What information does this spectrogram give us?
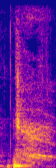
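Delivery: high, breathless whimpering laugh; a shaky laugh that half turns to a cry; nervous cry-laugh. Real, not acted. Nervous cry-laugh about going up on the rope. Nervous reaction before the winch lift.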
